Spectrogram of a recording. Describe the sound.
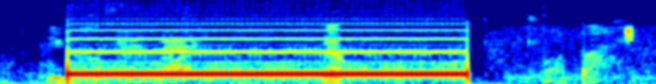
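A loud, steady electronic tone of a disconnected phone call holds one pitch for about two seconds, then cuts off abruptly, followed by faint background voices.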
